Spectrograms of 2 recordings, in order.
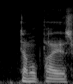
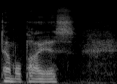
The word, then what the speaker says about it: Tamalpais: tummel pasas Conservation Club I think I said TL pasas wrong before that's how you say it's Mount templ pasas they just call it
